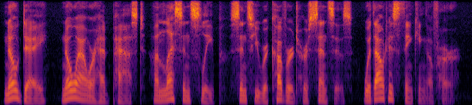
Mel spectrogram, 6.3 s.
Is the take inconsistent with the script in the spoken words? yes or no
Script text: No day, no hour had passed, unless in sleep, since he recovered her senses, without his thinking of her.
no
